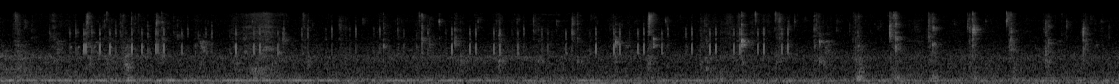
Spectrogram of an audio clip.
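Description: Dog licking leftover peanut butter off a plate held out to it: a rapid, irregular run of wet licking clicks and smacks, over a low steady hum.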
